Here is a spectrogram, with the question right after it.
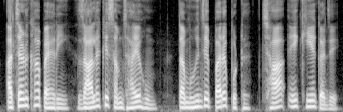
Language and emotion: Sindhi, neutral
